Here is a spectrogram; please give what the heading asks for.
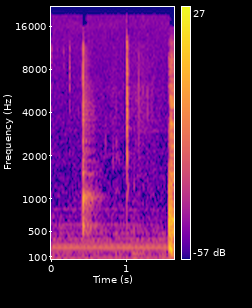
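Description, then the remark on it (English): Several short, sharp bursts stand out against a quiet background, the last one loudest, like a person coughing while cooking and melting something. No one speaks. “Certain things make me cough when I cook, isn't that funny?”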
